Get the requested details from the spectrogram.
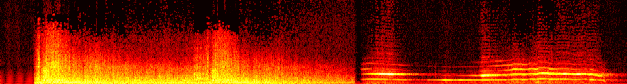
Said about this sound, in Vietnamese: Khi tới gần một cái hố còn đang âm ỉ, chúng tôi nghe thấy tiếng kêu thương tâm của một chú mèo đang bị chôn vùi giữa đống lửa. Một chiếc thùng bìa lớn niêm kín bỗng cháy rực và nổ tung.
